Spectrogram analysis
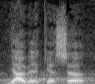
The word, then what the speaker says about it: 야훼: 왜냐하면 원래 일을 행하시는 여호와, 그 일을 지어 성취하는 야훼 하나님이신데, 야훼라 해도 좋고 여호와라 해도 좋습니다. 그러나 야훼란 말이 더 정확한 발음입니다.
